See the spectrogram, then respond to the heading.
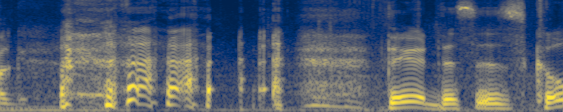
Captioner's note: laughter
